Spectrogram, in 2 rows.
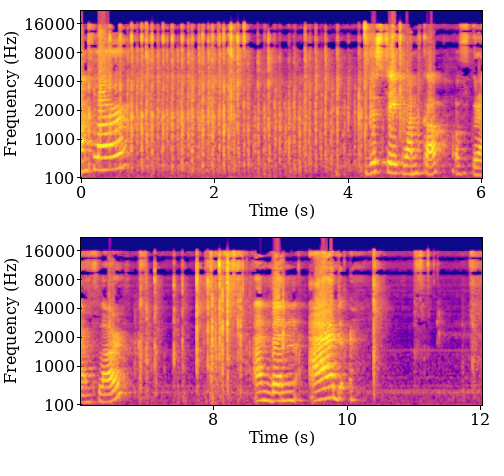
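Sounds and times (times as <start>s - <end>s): plastic packet crinkling: 0.5s - 5.2s, 6.8s - 8.8s.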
